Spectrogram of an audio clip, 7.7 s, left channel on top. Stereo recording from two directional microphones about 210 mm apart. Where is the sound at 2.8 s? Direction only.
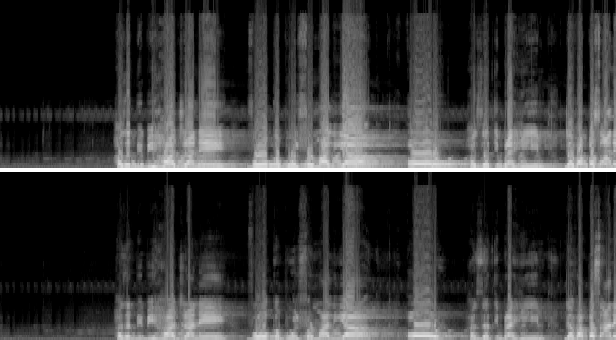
45° left (ahead or behind).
